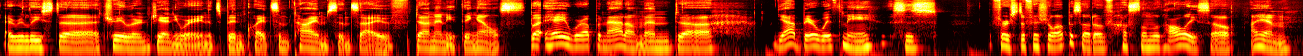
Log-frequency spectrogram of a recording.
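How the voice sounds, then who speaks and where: Rambling young woman podcaster, gravelly voice. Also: low voice, steady tone, moderate pace. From Washington State, USA. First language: born in Kenya. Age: young adult. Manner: rambling, goes in circles with self-corrections. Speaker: podcast host. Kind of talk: casual solo podcast monologue.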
